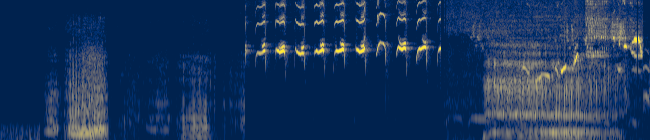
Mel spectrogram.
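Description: A string of different animal calls. First comes a short, loud, deep-voiced call about a second in, then rapid high chirping at about three a second for some three seconds, then a long, loud, lower call.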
